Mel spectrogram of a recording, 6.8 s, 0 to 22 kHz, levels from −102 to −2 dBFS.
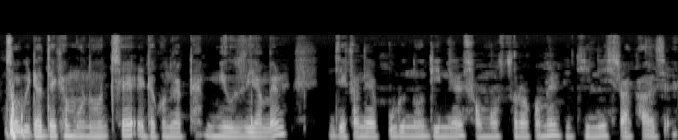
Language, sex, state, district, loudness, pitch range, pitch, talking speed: Bengali, male, West Bengal, Kolkata, -32 LUFS, 125-140 Hz, 130 Hz, 150 wpm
